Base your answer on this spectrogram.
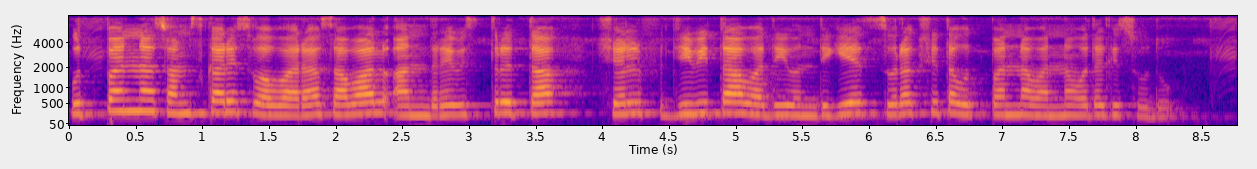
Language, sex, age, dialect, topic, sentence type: Kannada, female, 25-30, Coastal/Dakshin, agriculture, statement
